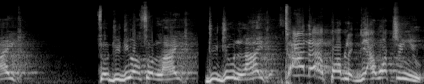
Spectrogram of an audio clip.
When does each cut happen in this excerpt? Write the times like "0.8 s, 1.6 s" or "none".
1.9 s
